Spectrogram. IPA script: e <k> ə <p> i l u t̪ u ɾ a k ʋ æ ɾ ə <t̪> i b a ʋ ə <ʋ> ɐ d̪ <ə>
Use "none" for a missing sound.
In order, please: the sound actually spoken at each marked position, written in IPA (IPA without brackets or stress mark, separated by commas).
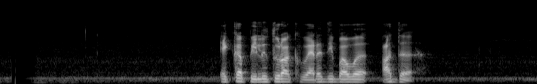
k, p, d̪, none, ə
